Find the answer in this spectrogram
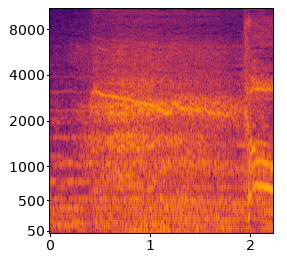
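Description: Cartoon background music with a long hissing sound effect laid over it. The effect starts about half a second in and carries a thin whistle that slowly falls in pitch before it cuts off near the end.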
